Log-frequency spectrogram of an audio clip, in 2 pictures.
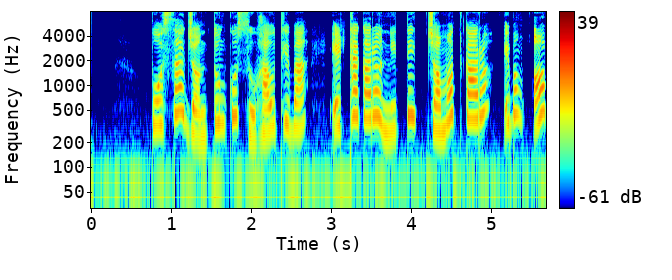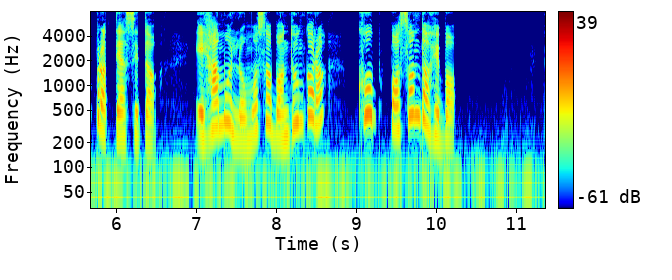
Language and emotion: Odia, surprised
